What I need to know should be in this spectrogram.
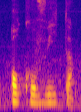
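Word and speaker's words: okowita: we also start to call it aquavita from latin water of life or how polish people pronounce that okovita so to the 70th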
